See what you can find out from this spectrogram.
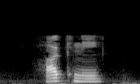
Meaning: chaste tree, Vitex agnus-castus
- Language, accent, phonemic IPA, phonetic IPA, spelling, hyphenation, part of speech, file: Armenian, Eastern Armenian, /hɑkʰˈni/, [hɑkʰní], հագնի, հագ‧նի, noun, Hy-հագնի.ogg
